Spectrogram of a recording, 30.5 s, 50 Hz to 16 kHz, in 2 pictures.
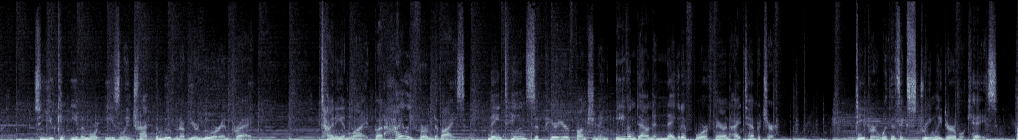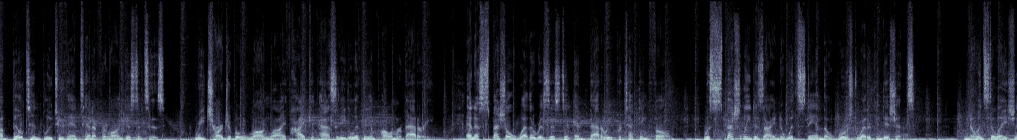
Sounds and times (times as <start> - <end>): Music: 0.0 - 30.5
Speech: 0.6 - 3.8, 4.8 - 11.7, 12.8 - 29.0, 29.7 - 30.5.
